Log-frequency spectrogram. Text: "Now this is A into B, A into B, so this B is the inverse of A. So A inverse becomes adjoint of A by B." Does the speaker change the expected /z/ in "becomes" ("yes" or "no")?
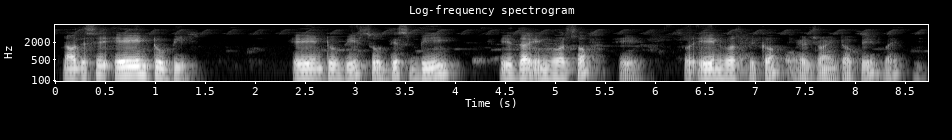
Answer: yes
